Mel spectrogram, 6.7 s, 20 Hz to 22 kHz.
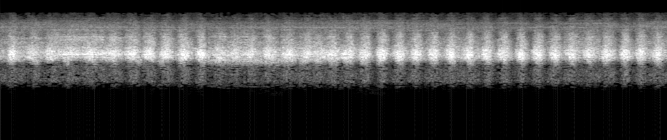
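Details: Cicadas in pine trees 50 m above the sea on Skiros, Greece, summer 2018; an intense high buzz throbbing in regular waves nearly three times per second, with no other sounds.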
